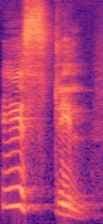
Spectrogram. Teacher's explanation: এই ই স্টিলের মধ্যে একটা অতিরিক্ত ই আসছে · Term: সরাগম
